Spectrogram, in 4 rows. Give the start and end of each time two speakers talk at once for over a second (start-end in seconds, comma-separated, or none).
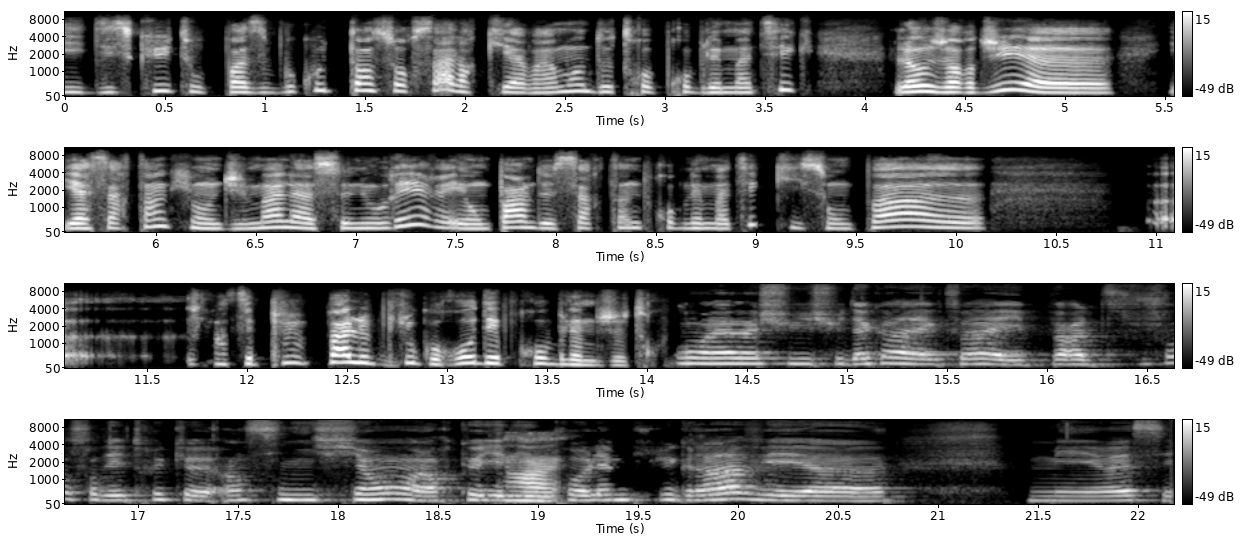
none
